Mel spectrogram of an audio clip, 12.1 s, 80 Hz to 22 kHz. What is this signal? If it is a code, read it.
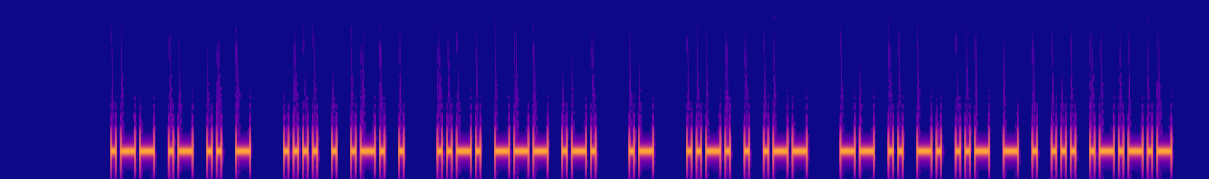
Morse code, heard as a keyed tone, about 25 wpm, 700 Hz. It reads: WAIT HERE FOR A FEW MINUTES.
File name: practice / 25wpm / Sentences with 3-Word Phrases - 25wpm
